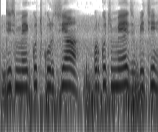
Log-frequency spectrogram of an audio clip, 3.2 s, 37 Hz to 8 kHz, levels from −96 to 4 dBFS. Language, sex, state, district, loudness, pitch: Hindi, male, Uttar Pradesh, Shamli, -14 LUFS, 225 Hz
